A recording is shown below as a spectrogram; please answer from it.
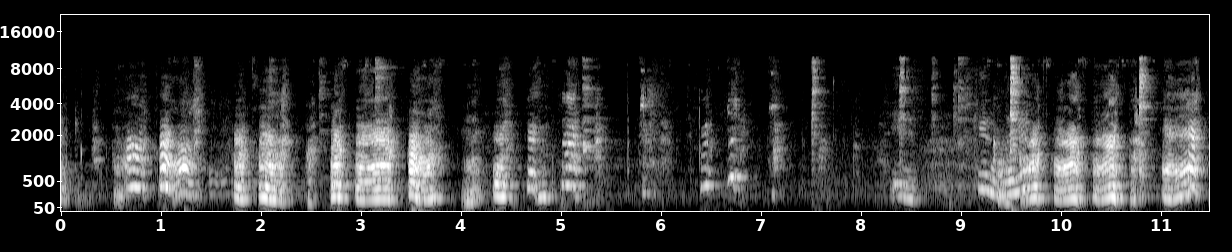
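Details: Two pet dogs play fighting indoors, the smaller one making strange, monkey-like noises: rapid bursts of harmonic, wavering growls and yelps come in quick runs with short pauses between them, and a person speaks at times.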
